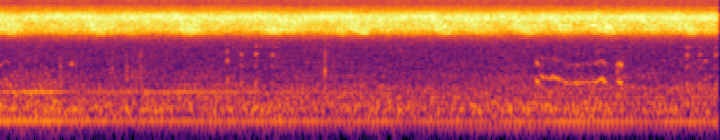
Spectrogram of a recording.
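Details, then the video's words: Steady shrill cicada drone recorded at the Hard Fifty Farm, continuous and even, while a faint wavering bird-like note surfaces briefly near the end. "Recording of cicada sounds on the Hard Fifty Farm"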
